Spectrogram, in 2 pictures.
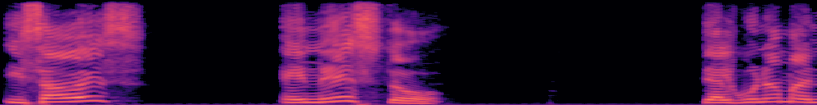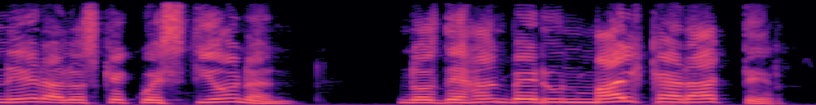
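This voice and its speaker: A man's voice: very high voice, fairly bright tone, no room sound. Male pastor preaching in a dry sound. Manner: asks the congregation frequent rhetorical questions; acts out quoted speech from scripture. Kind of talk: sermon.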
